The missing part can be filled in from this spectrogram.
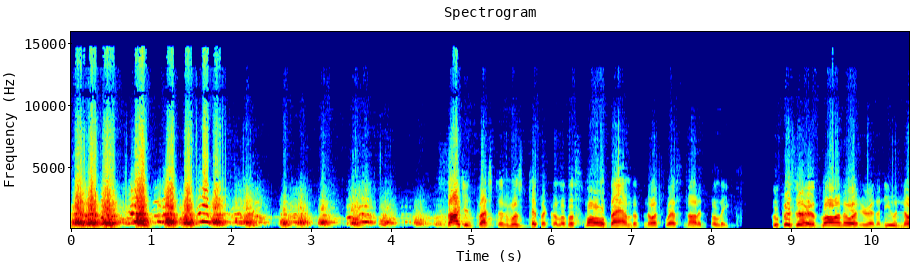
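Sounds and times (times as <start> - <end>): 
husky lead dog barking and yelping: 0.0 - 4.7
speech: 4.8 - 10.4.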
